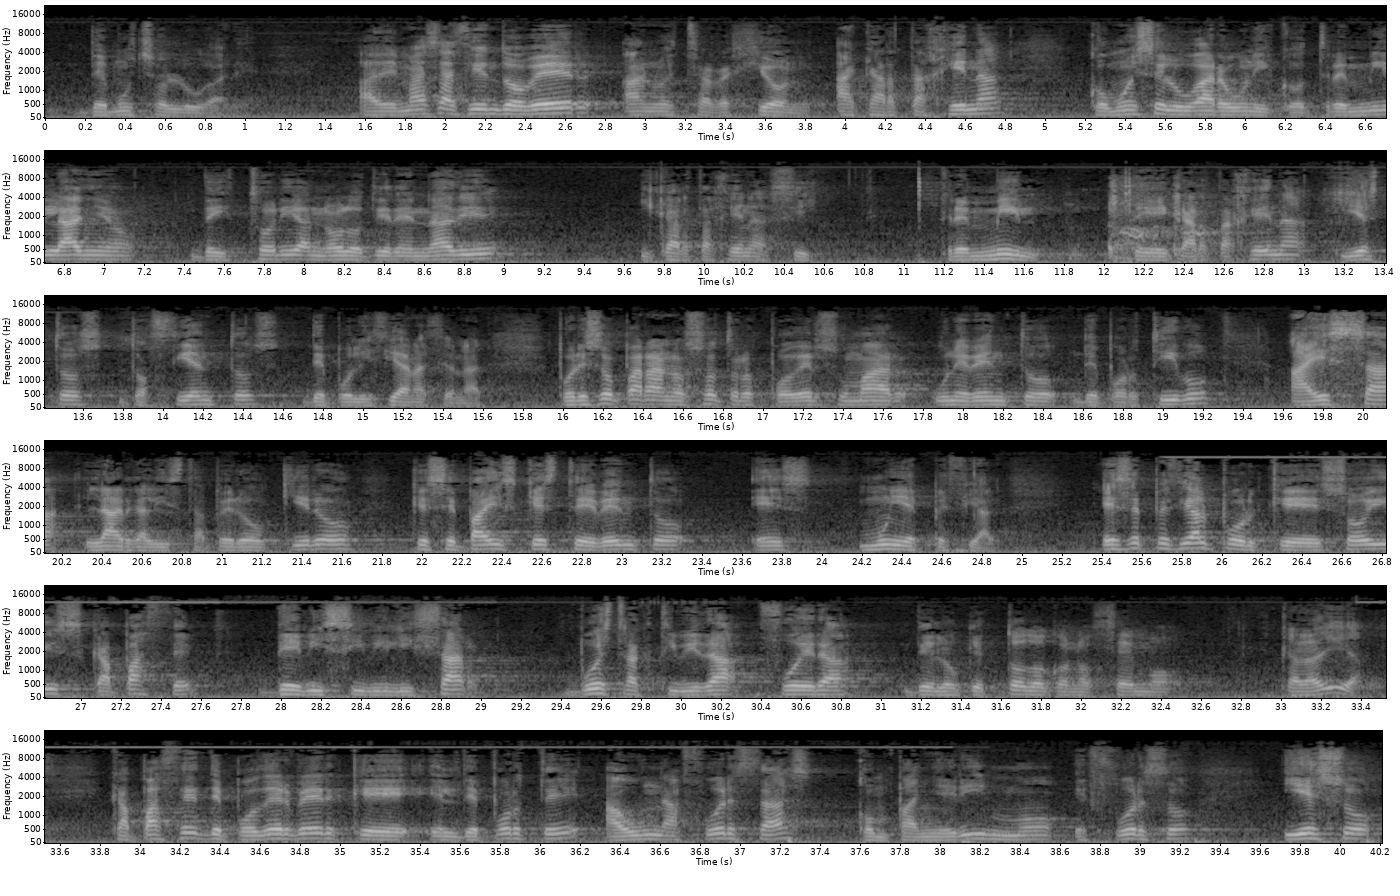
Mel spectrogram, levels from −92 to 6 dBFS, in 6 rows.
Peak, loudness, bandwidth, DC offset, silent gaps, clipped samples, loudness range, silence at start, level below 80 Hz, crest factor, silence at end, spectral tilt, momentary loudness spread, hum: -6 dBFS; -29 LUFS; 15.5 kHz; under 0.1%; none; under 0.1%; 4 LU; 0 s; -48 dBFS; 24 dB; 0 s; -3.5 dB/octave; 11 LU; none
